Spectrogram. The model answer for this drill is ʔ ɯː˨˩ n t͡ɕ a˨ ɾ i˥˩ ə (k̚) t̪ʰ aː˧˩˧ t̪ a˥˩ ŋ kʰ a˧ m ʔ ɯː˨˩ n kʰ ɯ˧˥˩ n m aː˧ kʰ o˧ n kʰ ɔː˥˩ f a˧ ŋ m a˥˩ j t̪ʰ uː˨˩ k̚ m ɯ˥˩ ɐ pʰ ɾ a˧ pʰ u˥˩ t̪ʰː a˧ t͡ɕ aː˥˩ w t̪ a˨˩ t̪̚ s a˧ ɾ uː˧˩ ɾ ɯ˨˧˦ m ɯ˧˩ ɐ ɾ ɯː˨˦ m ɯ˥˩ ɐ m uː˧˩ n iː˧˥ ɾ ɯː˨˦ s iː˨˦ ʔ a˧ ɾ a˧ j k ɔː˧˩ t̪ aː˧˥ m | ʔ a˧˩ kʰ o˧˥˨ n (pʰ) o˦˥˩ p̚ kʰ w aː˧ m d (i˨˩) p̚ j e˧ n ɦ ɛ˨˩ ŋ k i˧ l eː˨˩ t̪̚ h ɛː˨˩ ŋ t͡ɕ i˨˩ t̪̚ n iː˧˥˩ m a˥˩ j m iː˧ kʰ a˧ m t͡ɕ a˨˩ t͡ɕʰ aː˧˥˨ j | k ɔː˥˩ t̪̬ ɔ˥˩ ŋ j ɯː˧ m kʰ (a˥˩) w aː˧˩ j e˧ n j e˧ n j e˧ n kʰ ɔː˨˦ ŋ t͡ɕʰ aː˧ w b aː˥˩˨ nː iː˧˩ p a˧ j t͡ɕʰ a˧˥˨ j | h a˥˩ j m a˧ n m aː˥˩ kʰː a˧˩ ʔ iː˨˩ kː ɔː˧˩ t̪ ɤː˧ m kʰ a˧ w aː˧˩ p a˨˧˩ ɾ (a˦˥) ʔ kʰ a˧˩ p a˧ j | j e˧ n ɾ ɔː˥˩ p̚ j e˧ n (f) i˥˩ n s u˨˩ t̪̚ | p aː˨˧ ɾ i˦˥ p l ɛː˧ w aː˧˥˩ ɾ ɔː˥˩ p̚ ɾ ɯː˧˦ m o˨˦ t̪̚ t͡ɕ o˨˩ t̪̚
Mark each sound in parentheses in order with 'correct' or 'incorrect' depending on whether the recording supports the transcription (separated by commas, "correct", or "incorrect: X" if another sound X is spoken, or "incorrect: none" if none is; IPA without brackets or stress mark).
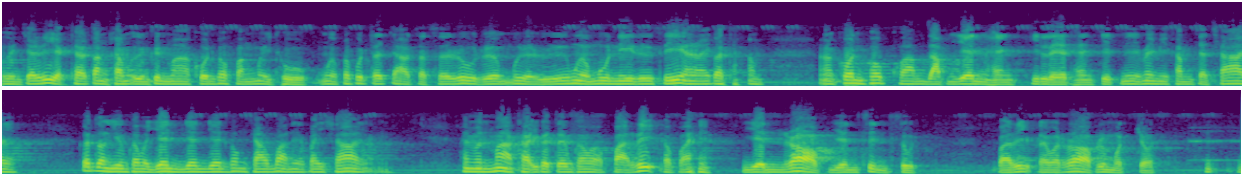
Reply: correct, correct, incorrect: a˨˩, incorrect: a˧, incorrect: i˦˥, incorrect: s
